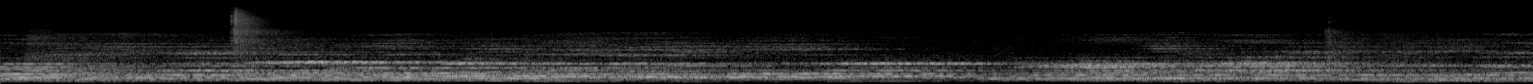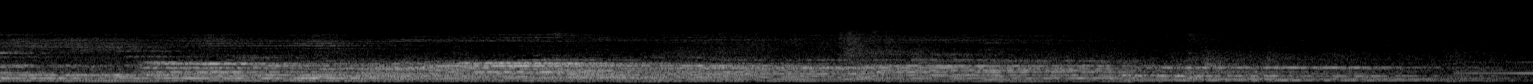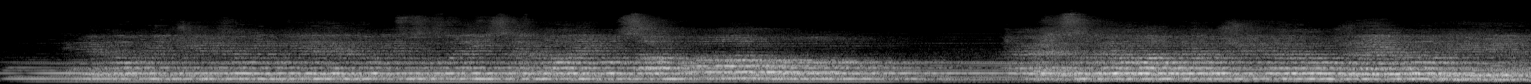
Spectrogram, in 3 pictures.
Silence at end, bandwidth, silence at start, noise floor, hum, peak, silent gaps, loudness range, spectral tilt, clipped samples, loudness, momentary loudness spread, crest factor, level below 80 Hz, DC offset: 0 s; 12.5 kHz; 0 s; -49 dBFS; none; -4 dBFS; none; 17 LU; -6 dB/octave; under 0.1%; -24 LUFS; 19 LU; 20 dB; -80 dBFS; under 0.1%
